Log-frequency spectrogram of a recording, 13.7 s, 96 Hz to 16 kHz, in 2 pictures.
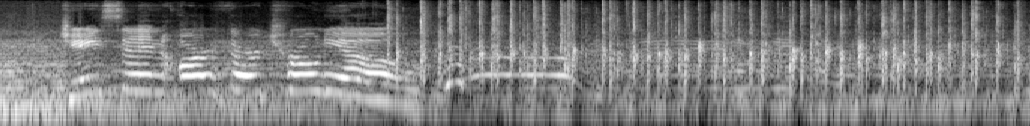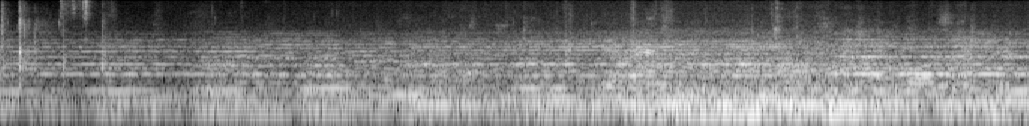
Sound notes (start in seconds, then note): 6.3 audience applauds; 11.0 soft music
